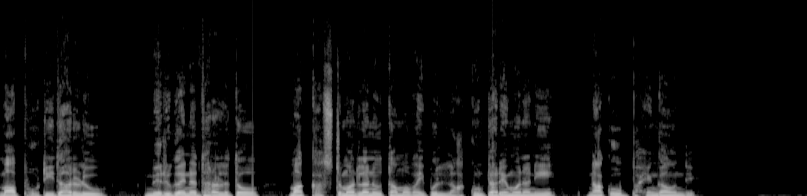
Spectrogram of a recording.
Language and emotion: Telugu, fearful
